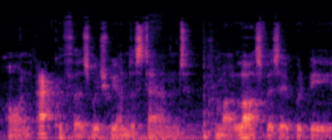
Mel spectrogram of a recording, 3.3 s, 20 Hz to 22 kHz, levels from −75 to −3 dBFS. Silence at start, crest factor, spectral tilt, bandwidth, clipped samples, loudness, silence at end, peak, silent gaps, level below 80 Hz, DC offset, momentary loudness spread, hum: 0 s; 24 dB; -4 dB/octave; 16 kHz; under 0.1%; -26 LUFS; 0 s; -2 dBFS; none; -44 dBFS; under 0.1%; 7 LU; none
